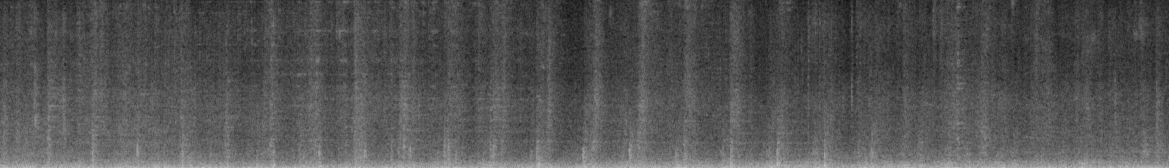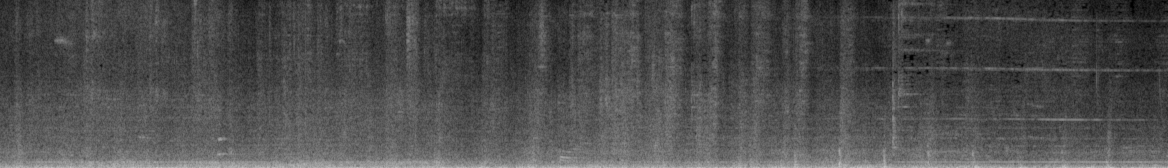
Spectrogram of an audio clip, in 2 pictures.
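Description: Freight cars of a Norfolk Southern manifest train rolling past at close range, their wheels clicking rhythmically over rail joints in a steady clickety-clack. A thin steady wheel squeal joins about halfway. The clatter thins near the end as the last car goes by.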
